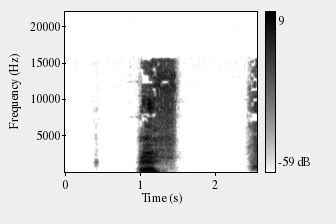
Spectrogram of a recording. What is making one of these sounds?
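A young man hums an approving murmur with his mouth full.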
